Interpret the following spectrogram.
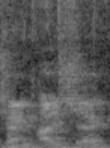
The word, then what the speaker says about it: Chiang Kai-shek: uh also known as chiang kai-shek which i guess is a cantonese way of pronouncing his name um this which is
